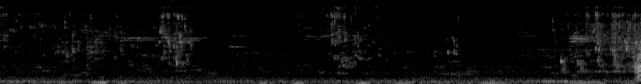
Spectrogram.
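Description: Water poured in a stream onto a heap of granulated sugar in a nonstick pan, a faint trickling and splashing as the sugar is wetted for a syrup.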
